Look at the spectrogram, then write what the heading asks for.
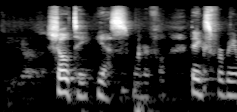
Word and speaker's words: Schulte: Robert Schulte from Ace and I hope I pronounced that correct Schulte yes wonderful thanks for being with us good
